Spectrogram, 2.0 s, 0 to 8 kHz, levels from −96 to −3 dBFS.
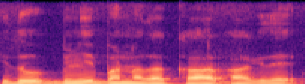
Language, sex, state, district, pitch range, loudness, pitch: Kannada, male, Karnataka, Koppal, 105-115 Hz, -15 LUFS, 110 Hz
